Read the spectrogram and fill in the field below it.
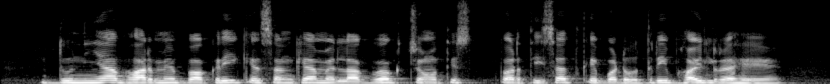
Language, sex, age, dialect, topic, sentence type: Bhojpuri, male, 18-24, Southern / Standard, agriculture, statement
